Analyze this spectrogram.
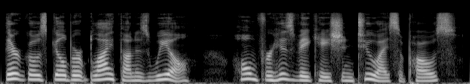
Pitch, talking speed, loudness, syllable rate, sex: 195 Hz, 180 wpm, -18 LUFS, 5.2 syllables/s, female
